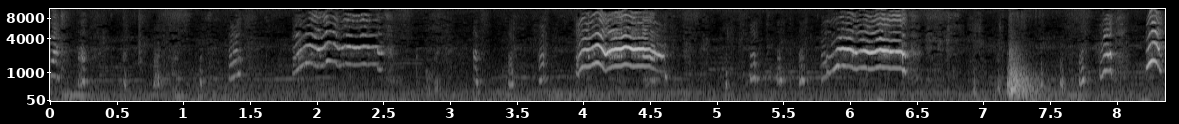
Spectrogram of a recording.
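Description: A male civet in heat gives drawn-out, whining mews, repeated every couple of seconds.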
